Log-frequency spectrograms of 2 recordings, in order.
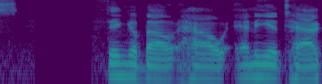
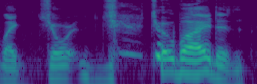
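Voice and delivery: loud, words breaking up with laughter; 8 dB louder than usual. Quoting a debate line about radical leftists, laughing while talking. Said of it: "I can't even say it without laughing".

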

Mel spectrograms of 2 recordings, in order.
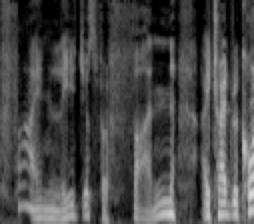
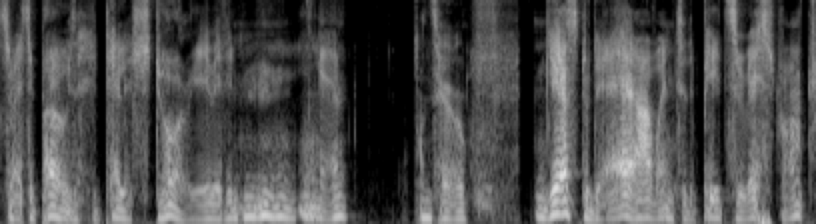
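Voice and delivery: little gremlin creature voice; 6 semitones lower than usual. Telling a story to test what the AI does with it, little gremlin voice. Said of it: "This is my little gremlin voice".

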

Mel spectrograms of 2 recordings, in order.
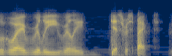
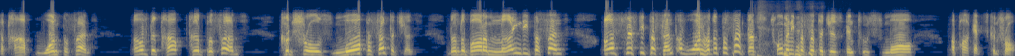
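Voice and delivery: put-on thick, old-time Brooklyn accent, pitched very high; 11 semitones higher, 3 dB louder than usual. Showing his stand-up impression of Bernie Sanders: Bernie Sanders impression. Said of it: "He's this thick Brooklyn accent".

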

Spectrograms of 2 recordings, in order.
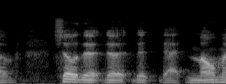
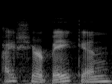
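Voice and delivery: put-on soft voice, higher and quieter; 5 semitones higher, 4 dB quieter than usual. A parent retelling what Skylar said during a lecture, Skylar's very soft voice. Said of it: "Skylar said in her very soft voice".

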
